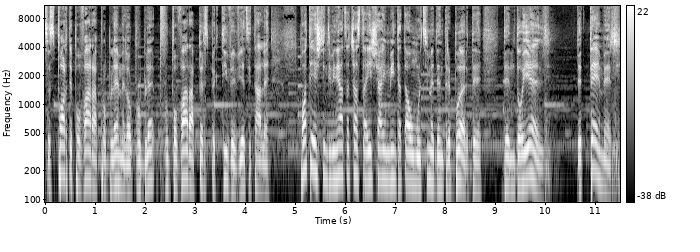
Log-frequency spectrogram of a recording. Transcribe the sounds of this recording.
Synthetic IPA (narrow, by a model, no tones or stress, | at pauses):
səspoart̪e̞po̞vaɾapɾo̞ble̞me̞lo̞rpoblepo̞vaɾape̞rspe̞kt̪ive̞vje̞t̪sijt̪ale̞ | poat̪e̞je̞ʃt̪ʲind̪imineat̪saːt͡ʃast̪aːit͡ʃʲʃiajɨnmint̪eat̪ao̞mult̪sime̞d̪e̞ɨnt̪ɾe̞bərʲd̪e̞d̪e̞ɨnd̪o̞je̞lʲ | d̪e̞t̪e̞me̞rʲ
